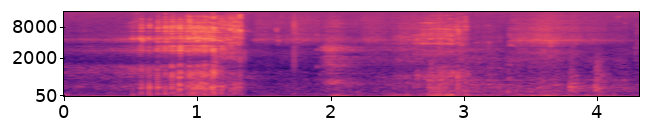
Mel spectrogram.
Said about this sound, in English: So we brewed some batch. Let's take our sniffy sniffs, some tastes, and see what's in here.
